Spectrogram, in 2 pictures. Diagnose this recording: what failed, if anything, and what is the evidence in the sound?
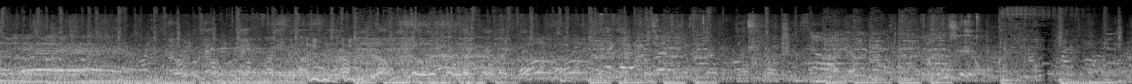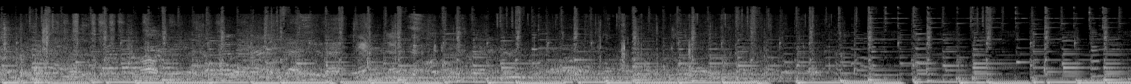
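Likely a slower second capture path or an out-of-step edit: a doubled audio track, with an equally loud copy trailing about 0.4 s behind from the start until it cuts off abruptly at 6.26 s.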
